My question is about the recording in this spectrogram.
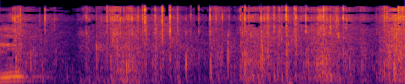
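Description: Plastic mushroom-grow bag of wood-pellet substrate crinkling as a hand squeezes and kneads it, working the freshly injected liquid culture through the substrate. The crinkling goes on unevenly throughout.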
